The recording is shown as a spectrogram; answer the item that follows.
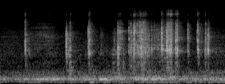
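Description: Quick metallic clicks and clinks of steel rifle parts being handled while an AR-15's bolt carrier is swapped for a CMMG .22LR conversion bolt. The clicks come in a loose run, thickest in the second half.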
